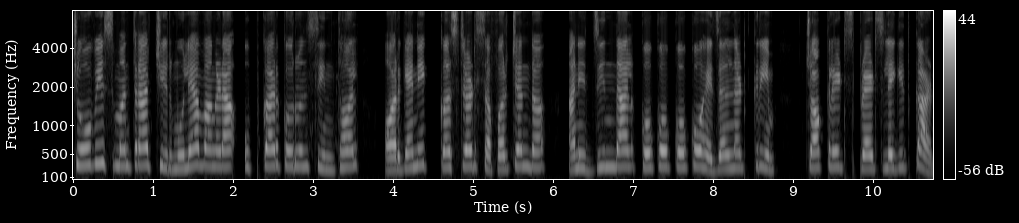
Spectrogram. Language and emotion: Goan Konkani, neutral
